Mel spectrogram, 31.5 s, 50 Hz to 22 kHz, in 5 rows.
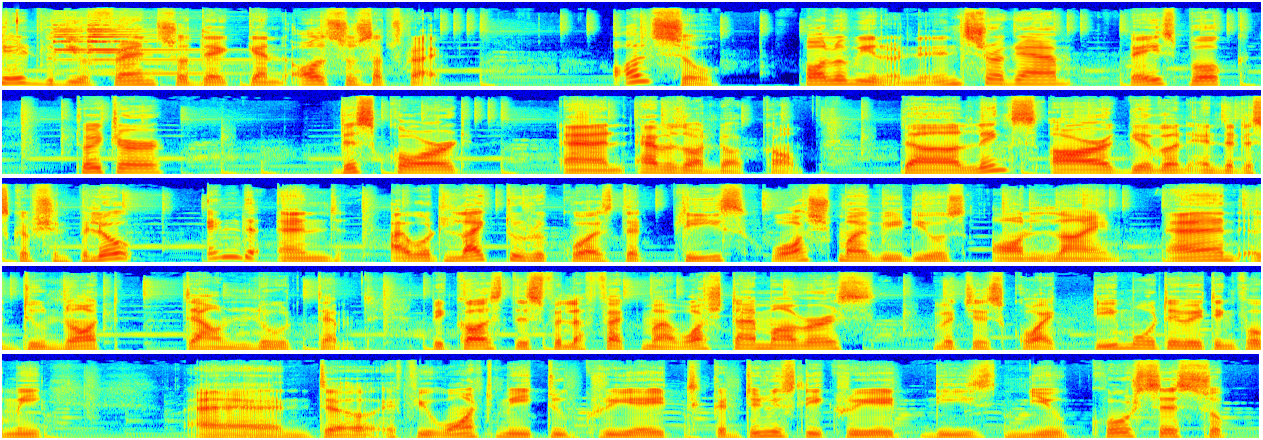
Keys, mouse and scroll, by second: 2.6 alt+middle click, 3.4 alt+click, 6.4 alt+right click, 8.0 alt+click.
